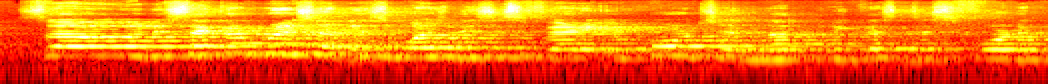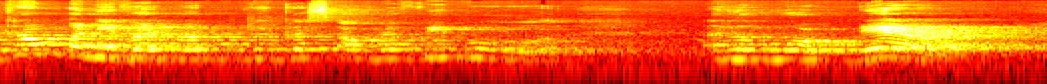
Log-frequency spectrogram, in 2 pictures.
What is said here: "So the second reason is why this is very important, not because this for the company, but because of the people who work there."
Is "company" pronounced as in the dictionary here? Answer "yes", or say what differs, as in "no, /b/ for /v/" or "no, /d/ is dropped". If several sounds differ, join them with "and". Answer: yes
